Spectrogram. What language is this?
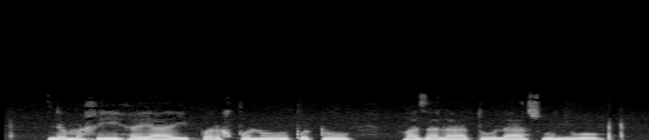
Pashto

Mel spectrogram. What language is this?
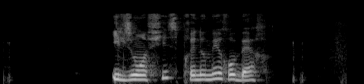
French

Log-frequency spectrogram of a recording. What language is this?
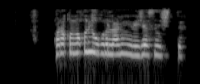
Uzbek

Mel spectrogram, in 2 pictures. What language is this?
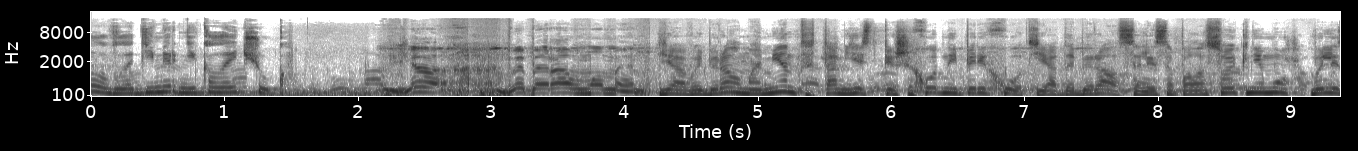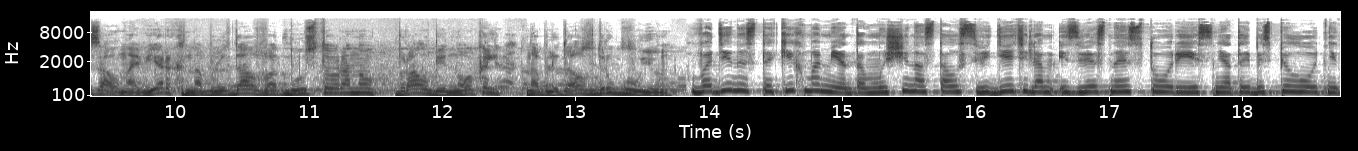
Russian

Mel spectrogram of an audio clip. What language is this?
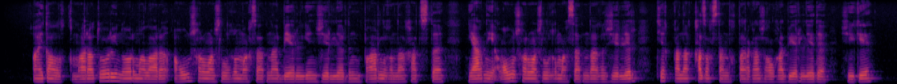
Kazakh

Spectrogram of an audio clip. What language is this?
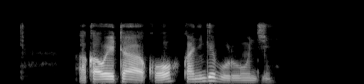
Ganda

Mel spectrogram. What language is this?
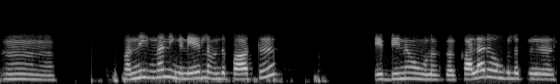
Tamil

